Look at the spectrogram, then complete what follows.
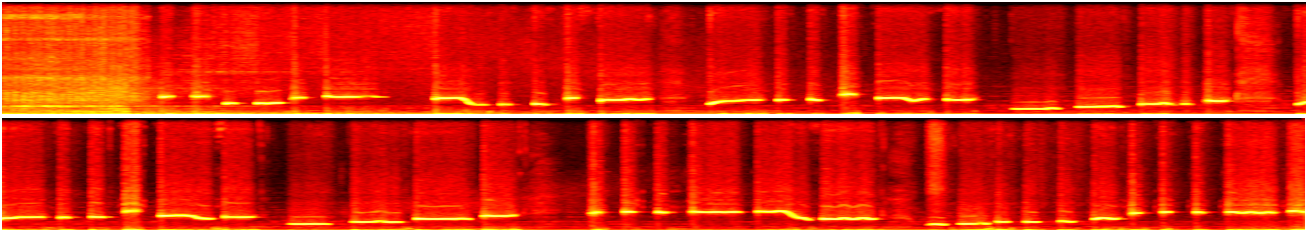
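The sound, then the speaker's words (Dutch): A simple fipple flute, a cheap farmer's whistle, plays the verse melody of a song, bright, clear notes moving in short phrases with brief pauses, over a low background rumble and no voices. “Het couplet van welk liedje floot ik hier op mijn boerenfluitjes?”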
